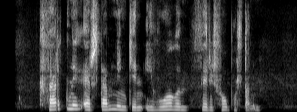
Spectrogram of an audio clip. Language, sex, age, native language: Icelandic, female, 20-29, Icelandic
